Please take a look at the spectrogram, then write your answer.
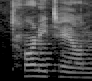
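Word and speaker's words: Taneytown: of a church in Tarney Town Maryland now interestingly enough it's spelled t n town There's No r in it but they pronounce it Tarney Town sort of a strange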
